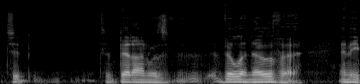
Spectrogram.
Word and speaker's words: Villanova: to bet on was Villanova and he but he pronounced as vova like valet God I mean did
